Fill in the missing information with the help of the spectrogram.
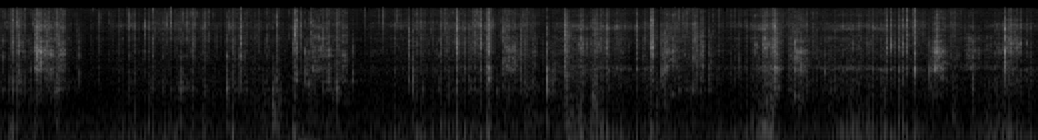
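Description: A metal blade scrapes the corner of a solid, dry orange bar of soap held in the hand, cutting off crunchy curls. Dense, dry crackling and crunching scrapes run steadily with bright, brittle edges over a low, muffled rumble, each stroke dying away almost instantly.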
